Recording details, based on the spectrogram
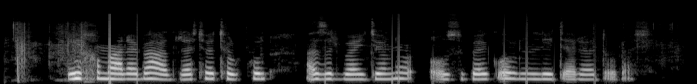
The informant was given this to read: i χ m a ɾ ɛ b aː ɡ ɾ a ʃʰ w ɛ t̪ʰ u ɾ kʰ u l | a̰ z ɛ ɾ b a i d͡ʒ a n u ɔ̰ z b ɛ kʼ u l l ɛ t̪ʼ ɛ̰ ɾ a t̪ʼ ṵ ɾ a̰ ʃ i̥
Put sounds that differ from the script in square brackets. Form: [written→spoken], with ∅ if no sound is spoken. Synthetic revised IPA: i χ m a ɾ ɛ b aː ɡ ɾ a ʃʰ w ɛ t̪ʰ u ɾ kʰ u l | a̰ z ɛ ɾ b a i d͡ʒ a n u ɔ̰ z b ɛ kʼ u [l→ɾ] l [ɛ→i] t̪ʼ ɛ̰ ɾ a t̪ʼ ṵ ɾ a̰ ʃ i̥

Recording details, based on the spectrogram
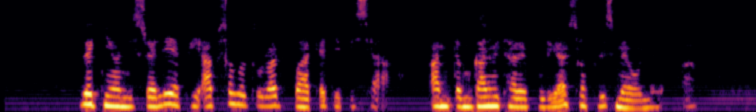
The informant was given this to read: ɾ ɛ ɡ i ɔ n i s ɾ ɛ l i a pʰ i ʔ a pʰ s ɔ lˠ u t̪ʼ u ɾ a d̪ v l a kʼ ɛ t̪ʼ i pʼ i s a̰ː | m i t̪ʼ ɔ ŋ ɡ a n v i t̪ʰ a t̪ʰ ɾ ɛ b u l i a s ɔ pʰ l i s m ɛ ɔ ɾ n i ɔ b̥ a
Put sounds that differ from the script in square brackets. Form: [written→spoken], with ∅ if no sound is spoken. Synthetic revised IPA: ɾ ɛ ɡ i ɔ n i s ɾ ɛ l i [a→ɛ] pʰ i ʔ a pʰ s ɔ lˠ u t̪ʼ u ɾ a d̪ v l a kʼ ɛ t̪ʼ i pʼ i s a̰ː | m i t̪ʼ ɔ [ŋ→m] ɡ a n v i t̪ʰ a [t̪ʰ→∅] ɾ ɛ b u l i a s ɔ pʰ l i s m ɛ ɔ ɾ n [i→ɛ] ɔ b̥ a

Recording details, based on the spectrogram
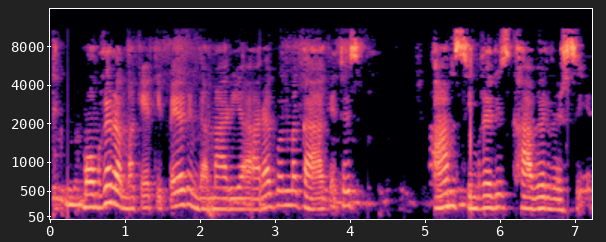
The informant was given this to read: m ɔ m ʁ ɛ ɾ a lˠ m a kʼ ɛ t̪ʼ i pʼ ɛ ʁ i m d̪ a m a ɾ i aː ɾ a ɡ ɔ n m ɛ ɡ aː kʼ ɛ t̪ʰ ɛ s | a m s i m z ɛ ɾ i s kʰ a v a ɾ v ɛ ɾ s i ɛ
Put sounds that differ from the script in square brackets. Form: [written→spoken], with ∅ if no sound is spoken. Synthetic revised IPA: m ɔ m ʁ ɛ ɾ a lˠ m a kʼ ɛ t̪ʼ i pʼ ɛ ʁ i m d̪ a m a ɾ i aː ɾ a ɡ ɔ n m [ɛ→a] ɡ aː kʼ ɛ t̪ʰ ɛ s | a m s i m [z→ʁ] ɛ ɾ i s kʰ a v [a→ɛ] ɾ v ɛ ɾ s i ɛ

